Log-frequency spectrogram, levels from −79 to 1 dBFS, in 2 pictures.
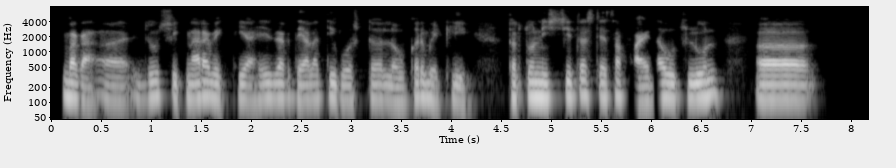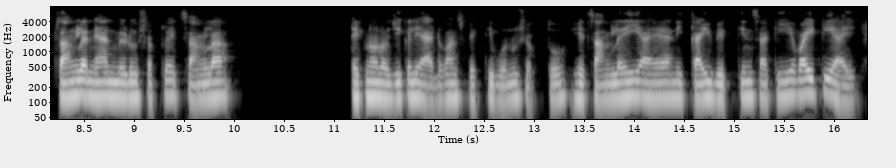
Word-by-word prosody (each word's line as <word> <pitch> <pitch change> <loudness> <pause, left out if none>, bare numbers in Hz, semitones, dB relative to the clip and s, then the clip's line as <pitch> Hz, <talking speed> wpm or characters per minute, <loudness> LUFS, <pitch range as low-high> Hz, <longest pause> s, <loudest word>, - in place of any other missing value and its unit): बघा, 120 -4 +4
अ, 105 -2 -5 0.2
जो 125 +1 -1
शिकणारा 115 0 0
व्यक्ती 115 0 -3
आहे 110 +3 -2
जर 120 -1 -1
त्याला 110 +1 -1
ती 120 - +1
गोष्ट 110 0 -6
लवकर 110 0 -3
भेटली, 110 -1 -4 0.5
तर 115 -2 0
तो 125 - +4
निश्चितच 125 +2 +1
त्याचा 120 +2 -1
फायदा 120 -2 -1
उचलून 120 +3 +1 0.4
अ, 115 - +2 1.1
चांगलं 135 +3 +6
ज्ञान 130 0 +4
मिळवू 125 0 +3
शकतो. 120 +1 -6
एक 130 - -3
चांगला 120 +1 +2 1.3
टेक्नॉलॉजिकली 125 0 +2
ॲडव्हान्स 115 +3 -1
व्यक्ती 110 +2 -4
बनू 110 +3 -1
शकतो. 110 0 -7 0.2
हे 120 -1 +1
चांगलंही 120 +3 +1
आहे 120 -1 +1
आणि 125 0 -1
काही 115 +2 +3
व्यक्तींसाठी 125 +1 -2
हे 140 - 0
वाईटही 145 0 +2
आहे. 105 -3 0
120 Hz, 145 wpm, -23 LUFS, 115-125 Hz, 1.3 s, चांगलं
